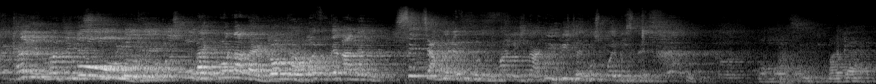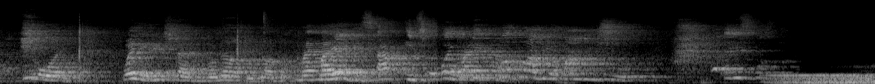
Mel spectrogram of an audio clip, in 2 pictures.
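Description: A young man shouts angrily nearby.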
